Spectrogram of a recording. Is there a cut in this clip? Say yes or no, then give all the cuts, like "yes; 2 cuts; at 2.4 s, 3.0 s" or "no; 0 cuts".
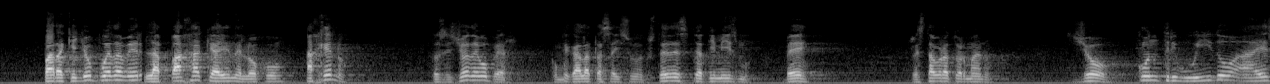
yes; 6 cuts; at 1.4 s, 4.9 s, 5.6 s, 6.5 s, 6.9 s, 11.4 s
